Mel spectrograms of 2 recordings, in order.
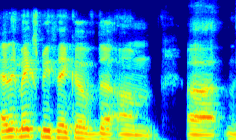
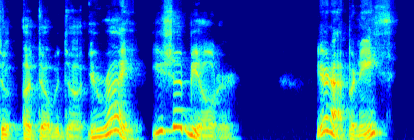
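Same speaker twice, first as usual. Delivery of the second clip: put-on, sing-song, childlike little kid voice; 3 dB quieter than usual. Retelling a confused reply in a story, in a little kid's voice. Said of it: "I gave him like a little kid's voice".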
